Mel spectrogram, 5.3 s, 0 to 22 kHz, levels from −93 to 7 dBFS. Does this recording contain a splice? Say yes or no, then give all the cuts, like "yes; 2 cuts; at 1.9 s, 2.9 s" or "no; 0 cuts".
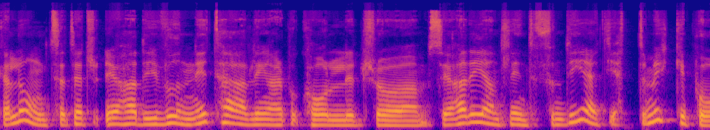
no; 0 cuts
